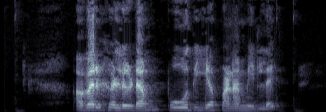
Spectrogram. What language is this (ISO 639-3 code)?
tam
